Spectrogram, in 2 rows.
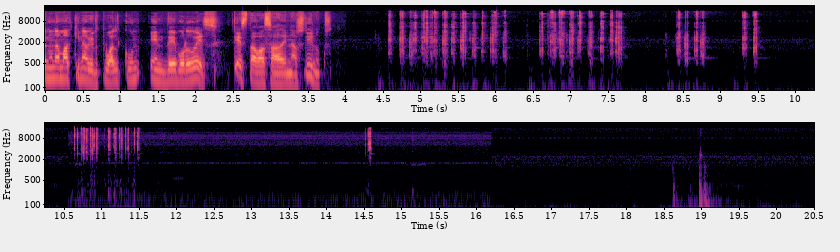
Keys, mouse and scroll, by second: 0.3-1.7 drag, 2.0 super+Return, 2.0 Tab, 2.0 typing, 3.0-11.8 typing, 14.5 Return, 16.1-20.5 scroll down 1.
